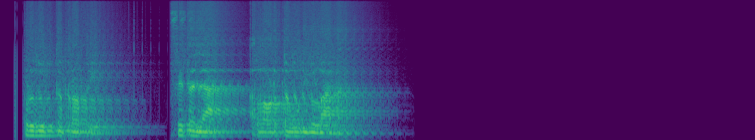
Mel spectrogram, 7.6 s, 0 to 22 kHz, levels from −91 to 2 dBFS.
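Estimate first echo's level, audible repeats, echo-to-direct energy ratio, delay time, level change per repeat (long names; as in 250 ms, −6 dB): −6.0 dB, 7, −4.0 dB, 84 ms, −4.5 dB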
